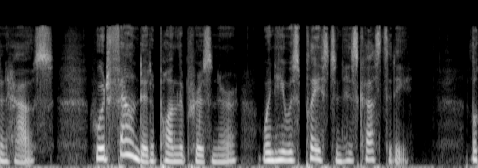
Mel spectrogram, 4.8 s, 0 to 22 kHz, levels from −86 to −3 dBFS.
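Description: Throughout, the speech sounds dull and gurgly, with upper bands dropping in and out: likely MP2 compression, at a low bitrate that fits about 80 kbps. From 1.74 to 2.09 s and again from 3.56 to 3.79 s, DAB burbling adds short blips of noise as residual bit errors corrupt samples in individual sub-bands.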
